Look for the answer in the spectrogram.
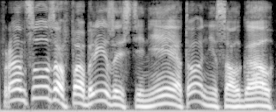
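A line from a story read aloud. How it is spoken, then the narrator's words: Indifferent, small man. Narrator (Russian): прежним равнодушным тоном проронил человечек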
